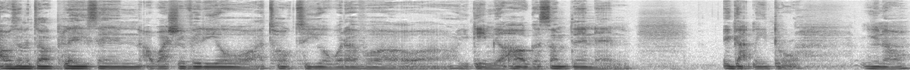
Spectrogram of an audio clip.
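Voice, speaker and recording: This man has a New York accent and a very deep, low pitch, with a somewhat breathy voice. He talks at a moderate pace with fairly even intonation, and audible room echo surrounds him. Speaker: vlogger. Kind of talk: casual vlog monologue. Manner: halting.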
